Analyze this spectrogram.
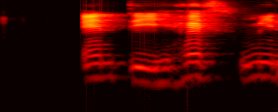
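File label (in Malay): "antihistamina", Malay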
